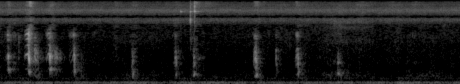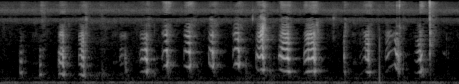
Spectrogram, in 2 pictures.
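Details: Hand-fed newborn male miniature schnauzer, messy while eating: scattered wet clicks and a couple of squeals early, then a fast run of rhythmic, pulsing squeaks roughly three per second toward the end.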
